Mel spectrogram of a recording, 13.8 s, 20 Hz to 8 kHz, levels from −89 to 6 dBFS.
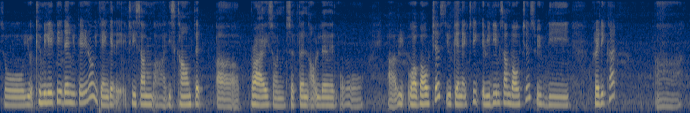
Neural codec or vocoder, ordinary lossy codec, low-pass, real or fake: codec, 16 kHz, 16 kbps, FreqCodec, smaller model; none; none; fake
